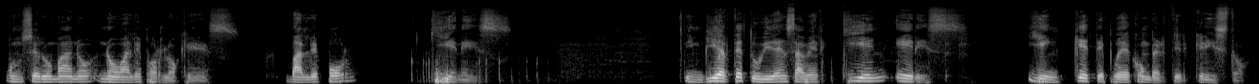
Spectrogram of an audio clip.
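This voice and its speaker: A man preaching a sermon in a church, impassioned and moving between hushed and loud passages. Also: medium pitch, takes it slowly, long pauses, no room sound, clean studio sound. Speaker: pastor.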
